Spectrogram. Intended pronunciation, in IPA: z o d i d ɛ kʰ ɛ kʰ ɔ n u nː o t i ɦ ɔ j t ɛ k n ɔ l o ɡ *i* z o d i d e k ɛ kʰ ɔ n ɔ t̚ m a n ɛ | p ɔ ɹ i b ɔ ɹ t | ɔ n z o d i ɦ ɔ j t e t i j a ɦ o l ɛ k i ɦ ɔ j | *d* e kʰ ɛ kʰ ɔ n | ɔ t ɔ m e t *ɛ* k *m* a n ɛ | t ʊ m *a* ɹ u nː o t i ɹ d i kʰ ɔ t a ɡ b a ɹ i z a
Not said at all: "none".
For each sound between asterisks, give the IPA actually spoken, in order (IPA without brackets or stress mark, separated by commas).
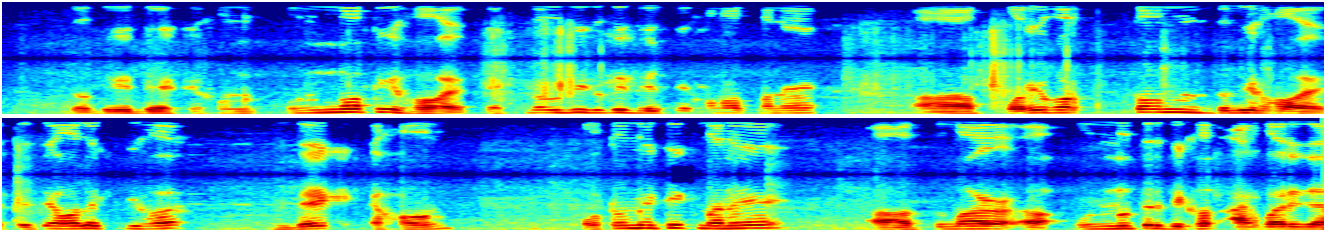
i, d, i, m, a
